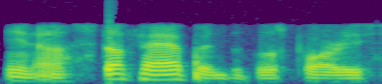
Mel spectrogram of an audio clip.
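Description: A man's voice: sits low, expressive, a little fast, vocal fry, dry recording, narrow, tinny audio. A man calling in from bed, hungover with a headache, groggy and stammering as he talks. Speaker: radio caller. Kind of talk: casual phone call-in chat.

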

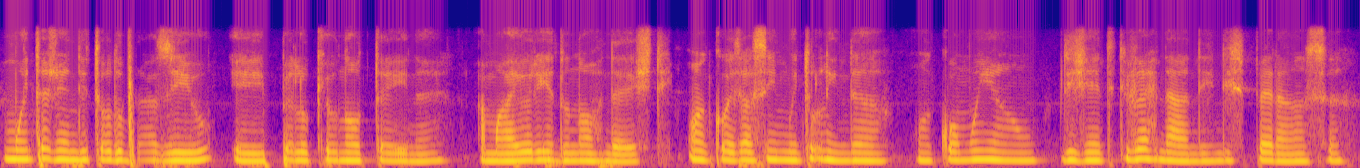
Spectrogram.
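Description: Low, flat-voiced woman, heartfelt. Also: normal speed, hardly any pauses, highs cut off. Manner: heartfelt, reflective. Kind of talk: recorded testimony.

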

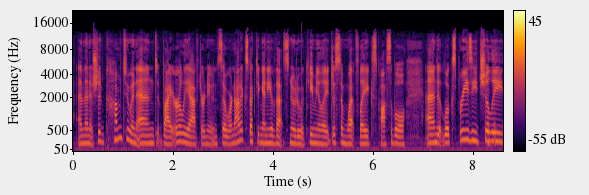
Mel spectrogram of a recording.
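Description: An American woman speaks as a radio meteorologist. Her delivery is conversational and informal, and her voice sits at a middle pitch for a woman. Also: fairly bright tone. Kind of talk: conversational weather report.

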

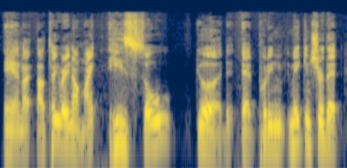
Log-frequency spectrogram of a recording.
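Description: A man's voice: medium pitch, normal speed, no echo, studio quality. A man, a financial advisor on a radio talk show, explaining retirement planning in a casual, explanatory way with many fillers.

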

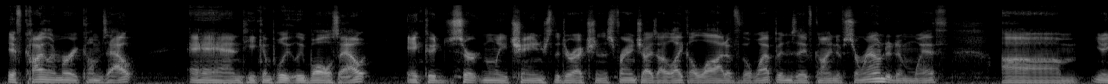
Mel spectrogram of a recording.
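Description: A man's voice: low-pitched, bright, forceful tone. A man co-hosting a sports betting podcast, talking casually and opinionatedly with lots of fillers. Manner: opinionated, rambling with frequent fillers. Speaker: podcast co-host.

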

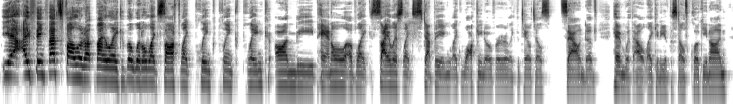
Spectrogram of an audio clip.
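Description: A woman's voice: low-pitched, fairly even intonation, unhurried, a bit bright. A woman playing a tabletop game, describing her character with hesitant fillers. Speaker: player. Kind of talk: casual tabletop play.

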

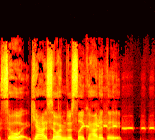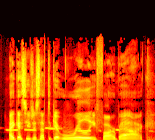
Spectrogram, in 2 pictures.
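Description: A woman's voice: medium pitch, a little slow, darkish tone, a little hiss or hum. A woman in her thirties co-hosting a casual podcast, rambling and giggly with lots of fillers, sounding tired. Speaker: podcast co-host. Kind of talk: casual chat. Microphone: close studio mic.

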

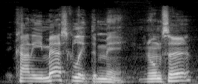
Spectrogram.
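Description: A man's voice: fairly high pitch, animated, very fast, a bit bright. A man co-hosting a casual podcast chat, talking in loose slang and laughing often.

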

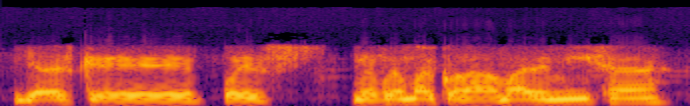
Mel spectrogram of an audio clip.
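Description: A man's voice: medium pitch, a little slow, clean tone, narrow, tinny audio. A man on a radio prank call, hesitant and stammering as he pleads to be accepted. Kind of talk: prank call, playing a nervous son. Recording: radio broadcast with music behind.

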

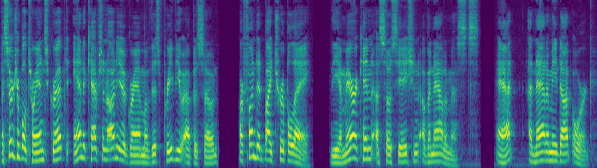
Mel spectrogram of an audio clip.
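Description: Soft music plays behind an anatomy and physiology teacher who hosts an educational podcast. His voice is on the high side, a bit bright and expressive, delivered at a moderate pace. Chatty and folksy, he laughs a lot and corrects himself in offhand asides.

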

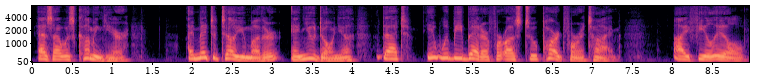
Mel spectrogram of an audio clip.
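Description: A man's voice: fairly high pitch, darkish tone, no echo, voice pushed up. A man voicing a tormented young man, feverish and resolute, who talks in tense, clipped pleas.

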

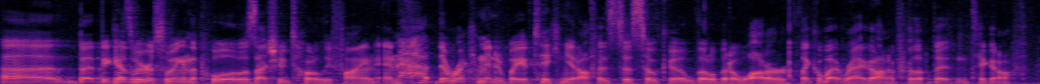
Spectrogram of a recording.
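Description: A woman's voice: a bass voice, little pitch movement, rapid-fire, gravelly, hardly any pauses, a bit bright, slight background noise. A woman co-hosting a podcast in casual chat, laid-back, swearing casually and laughing, recorded in a small apartment. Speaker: podcast co-host.

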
